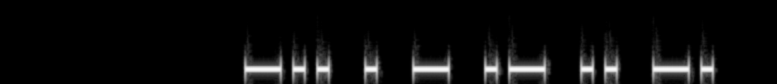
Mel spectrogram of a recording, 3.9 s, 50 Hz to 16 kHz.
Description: Morse code, heard as a keyed tone, about 20 wpm, 700 Hz. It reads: DETAIN
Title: 6 Letter Words - First 3 Letters Given - 20wpm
